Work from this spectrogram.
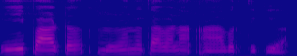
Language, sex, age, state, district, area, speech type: Malayalam, female, 60+, Kerala, Malappuram, rural, read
